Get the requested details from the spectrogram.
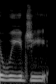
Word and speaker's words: Ouija: So I will never say Ouija ever again because they were very like, it is Ouija and you will say it like that.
